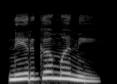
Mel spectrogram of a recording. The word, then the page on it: ನೆರಿಕೆಮನೆ: nerike mane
